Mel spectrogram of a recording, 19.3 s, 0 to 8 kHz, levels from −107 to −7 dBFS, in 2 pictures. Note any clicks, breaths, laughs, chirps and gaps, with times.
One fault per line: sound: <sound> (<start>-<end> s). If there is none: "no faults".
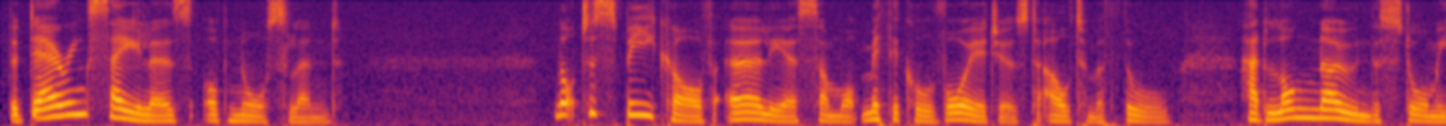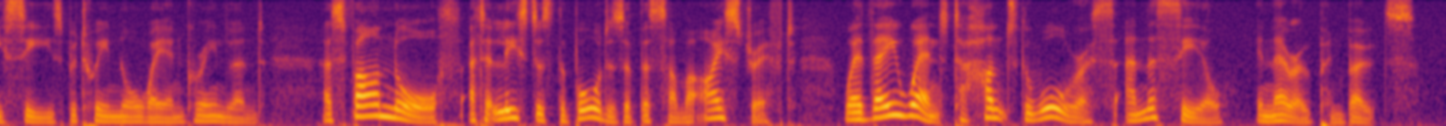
no faults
